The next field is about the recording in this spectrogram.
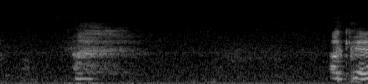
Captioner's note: sighs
